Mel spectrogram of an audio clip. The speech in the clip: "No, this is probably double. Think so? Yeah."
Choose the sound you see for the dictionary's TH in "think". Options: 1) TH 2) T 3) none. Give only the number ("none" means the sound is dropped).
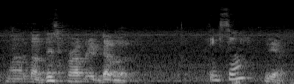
2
